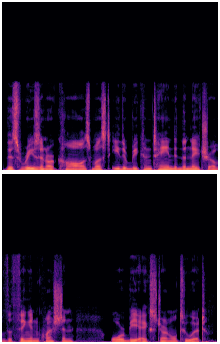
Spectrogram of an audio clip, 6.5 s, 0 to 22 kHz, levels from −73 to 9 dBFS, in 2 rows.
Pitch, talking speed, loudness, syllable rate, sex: 95 Hz, 195 wpm, -20 LUFS, 5.5 syllables/s, male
